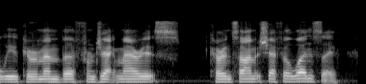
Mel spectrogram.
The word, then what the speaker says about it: Marriott: Wasn't Andy Marriott a goalkeeper at some point? Could well be. English Welsh. You can't be both. English Welsh footballer. There you go. His name rhymes with whack chariot.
